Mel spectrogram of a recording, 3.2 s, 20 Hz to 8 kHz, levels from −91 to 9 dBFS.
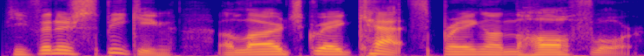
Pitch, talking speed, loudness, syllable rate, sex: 125 Hz, 240 wpm, -19 LUFS, 5.7 syllables/s, male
